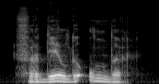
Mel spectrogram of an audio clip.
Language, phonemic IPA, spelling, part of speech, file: Dutch, /vərˈdeldə ˈɔndər/, verdeelde onder, verb, Nl-verdeelde onder.ogg
- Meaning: inflection of onderverdelen: 1. singular past indicative 2. singular past subjunctive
